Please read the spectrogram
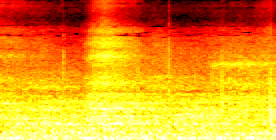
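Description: A man's short, sharp breath through the nose a little over half a second in, over a steady low hum.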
